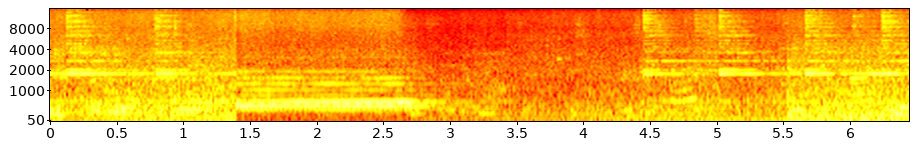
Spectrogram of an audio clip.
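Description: A steam whistle blows once for about a second, a chord of several steady tones, over background chatter and a steady hum. After it the sound drops lower for a couple of seconds before the background noise comes back.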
